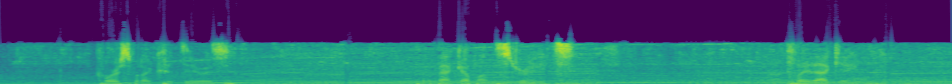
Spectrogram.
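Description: A racing engine revs up and snaps through gear changes with sharp pops.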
